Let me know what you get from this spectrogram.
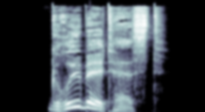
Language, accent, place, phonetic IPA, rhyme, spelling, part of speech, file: German, Germany, Berlin, [ˈɡʁyːbl̩təst], -yːbl̩təst, grübeltest, verb, De-grübeltest.ogg
- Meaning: inflection of grübeln: 1. second-person singular preterite 2. second-person singular subjunctive II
